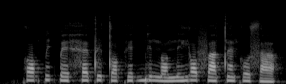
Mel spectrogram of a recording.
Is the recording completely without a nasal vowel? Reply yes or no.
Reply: no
